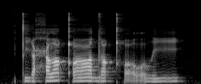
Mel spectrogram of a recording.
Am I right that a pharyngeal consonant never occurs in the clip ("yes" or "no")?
no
